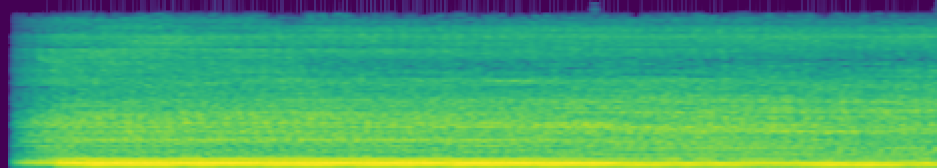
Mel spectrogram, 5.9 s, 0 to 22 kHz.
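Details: Kawasaki Ninja ZX-6R, very low mileage, new TÜV inspection, recorded for sale before polishing: steady, even idle with a smooth low burble and no knocks or ticks; normal idle.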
